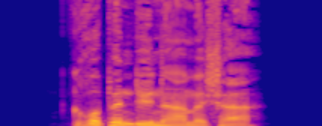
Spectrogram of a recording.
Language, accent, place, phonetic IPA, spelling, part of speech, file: German, Germany, Berlin, [ˈɡʁʊpn̩dyˌnaːmɪʃɐ], gruppendynamischer, adjective, De-gruppendynamischer.ogg
- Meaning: inflection of gruppendynamisch: 1. strong/mixed nominative masculine singular 2. strong genitive/dative feminine singular 3. strong genitive plural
